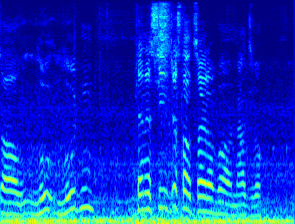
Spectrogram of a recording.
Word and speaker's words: Loudoun: Got a load today going from Toledo to I believe it's pronounced Loudoun, Tennessee, just outside of Knoxville.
